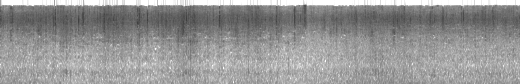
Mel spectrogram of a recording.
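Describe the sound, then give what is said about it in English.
Something fries in oil until soft, giving a steady, faint sizzle with crackling pops and no talk throughout. “Fry them in oil until soft. Don't let them burn though, that's just for witches.”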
